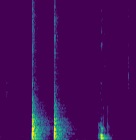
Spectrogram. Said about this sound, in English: I was knocking a little pen on my table, and I didn't think it would pick up. That was a heavy-sounding pen. Wait, can I see the pen? I love pens. This one. Oh. It's a highlighter, yeah. Oh my God. It had some weight to it.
